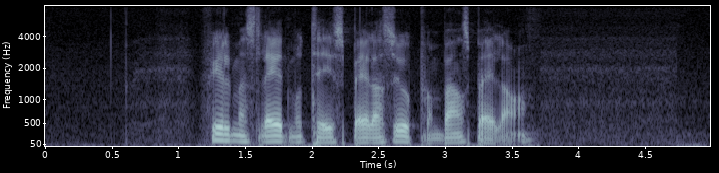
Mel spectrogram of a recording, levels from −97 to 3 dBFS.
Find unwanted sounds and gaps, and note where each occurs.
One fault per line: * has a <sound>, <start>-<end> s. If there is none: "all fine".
all fine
